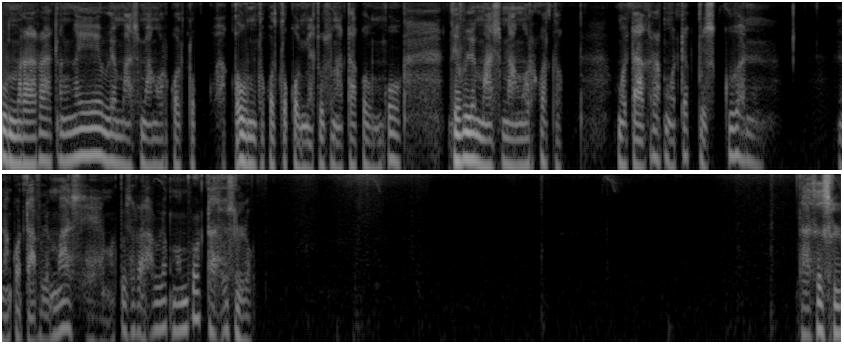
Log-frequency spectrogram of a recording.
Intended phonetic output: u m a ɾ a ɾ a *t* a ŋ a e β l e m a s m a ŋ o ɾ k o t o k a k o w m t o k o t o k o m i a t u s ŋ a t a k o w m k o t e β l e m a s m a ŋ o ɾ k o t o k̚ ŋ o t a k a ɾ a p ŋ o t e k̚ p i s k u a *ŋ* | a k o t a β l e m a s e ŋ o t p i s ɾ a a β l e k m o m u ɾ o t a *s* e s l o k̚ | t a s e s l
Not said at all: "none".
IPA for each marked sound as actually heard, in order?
t, n, s

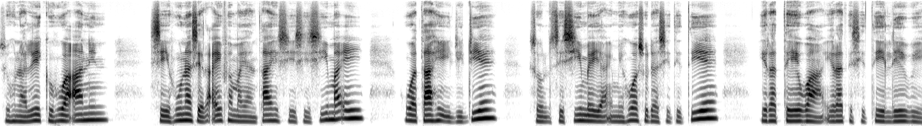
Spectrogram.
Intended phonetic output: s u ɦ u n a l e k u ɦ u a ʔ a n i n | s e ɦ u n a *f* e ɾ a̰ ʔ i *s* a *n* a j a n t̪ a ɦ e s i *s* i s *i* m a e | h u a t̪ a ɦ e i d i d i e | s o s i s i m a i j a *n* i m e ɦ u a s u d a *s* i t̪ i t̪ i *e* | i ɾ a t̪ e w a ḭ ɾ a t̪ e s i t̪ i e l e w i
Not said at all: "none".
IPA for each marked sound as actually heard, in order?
s, f, m, s, i, ŋ, s, e

